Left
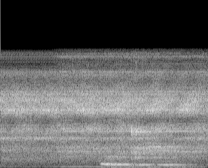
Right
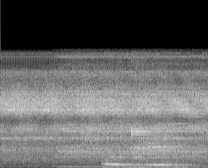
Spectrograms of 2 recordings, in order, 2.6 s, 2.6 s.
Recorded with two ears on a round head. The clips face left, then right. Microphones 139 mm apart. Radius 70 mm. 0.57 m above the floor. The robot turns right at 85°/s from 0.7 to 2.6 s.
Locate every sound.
0.0 s an insect: 45° left, 3.5 m; by 2.6 s 155° right, 3.5 m
1.2 s a child speaking: 120° left, 7 m; by 2.2 s 155° right, 7 m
